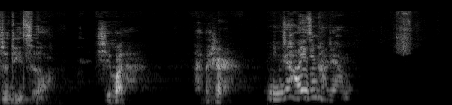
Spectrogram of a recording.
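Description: A second young man answers in a relaxed voice.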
